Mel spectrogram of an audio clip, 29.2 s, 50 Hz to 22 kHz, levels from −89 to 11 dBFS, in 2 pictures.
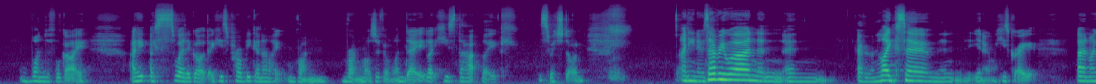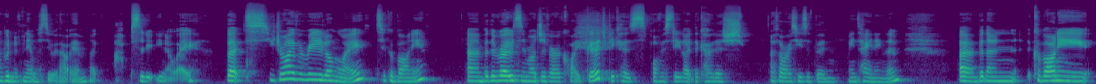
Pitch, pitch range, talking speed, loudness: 205 Hz, 190-225 Hz, 170 wpm, -27 LUFS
